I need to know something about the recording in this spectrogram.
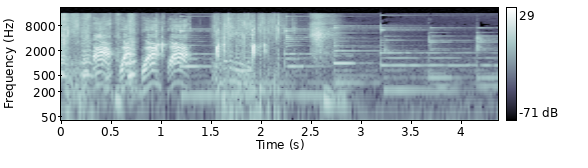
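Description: Cartoon character sound effects: a quick run of squeaky, quack-like giggles, each rising and falling in pitch, over music. Near the end a short jingle of held, chime-like notes takes over.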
